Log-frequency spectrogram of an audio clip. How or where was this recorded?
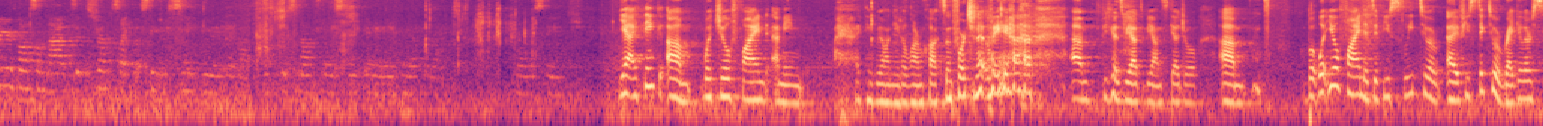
live audience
